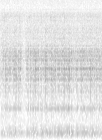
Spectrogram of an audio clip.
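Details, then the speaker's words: Old PC with a worn IDE hard drive, Windows still loading after three minutes: faint steady whir with a constant patter of soft ticks that never settles: failing hard drive seeking nonstop. "bon là ça fait plus de trois minutes voyez que le disque dur lui travaille comme qu'elle arrête pas"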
